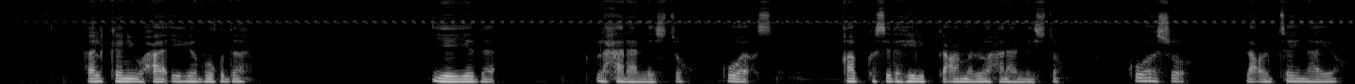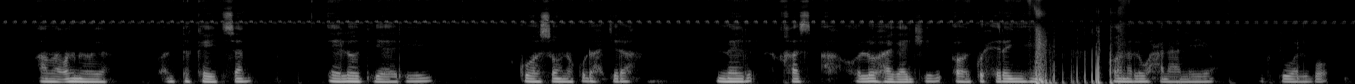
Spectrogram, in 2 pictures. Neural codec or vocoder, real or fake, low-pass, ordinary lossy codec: none; real; none; none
